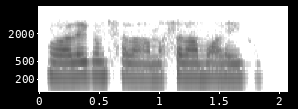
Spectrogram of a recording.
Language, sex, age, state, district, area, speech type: Kashmiri, female, 18-30, Jammu and Kashmir, Kulgam, rural, conversation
